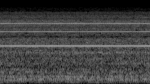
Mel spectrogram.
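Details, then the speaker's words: Shimizu 230 booster pump, about two years old, fed from tank 1 m above, weak tap pressure: steady high whine with hiss while outlet is held back; scale in inlet or outlet suspected, unconfirmed. Pump whine under restricted outlet. "ini suaranya ketika sudah mulai pemakaiannya tertahan ya keluarnya ditahan memang dingin"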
